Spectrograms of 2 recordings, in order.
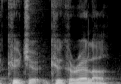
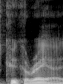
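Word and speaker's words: Cucurella: and center by uh cookerella like we we were it's kookarea is how it's pronounced yeah cucaro yeah he he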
